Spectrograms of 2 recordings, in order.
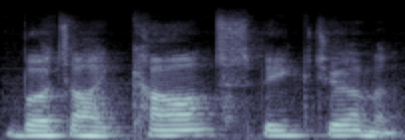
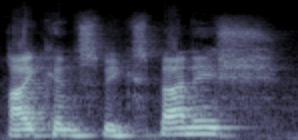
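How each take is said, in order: First: "can't" with long ah, kahnt; full, weighted kahnt for "can't"; stressed can't. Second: "can" short and unstressed, like kun; weak kun before "speak"; reduced can. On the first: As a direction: lean on "can't" with an open ah. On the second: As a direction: skim over "can". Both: Shown as a demonstration. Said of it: "Es muy diferente".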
